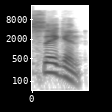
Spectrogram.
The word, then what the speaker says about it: Seguin: I believe the way you pronounce it is Sagan.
